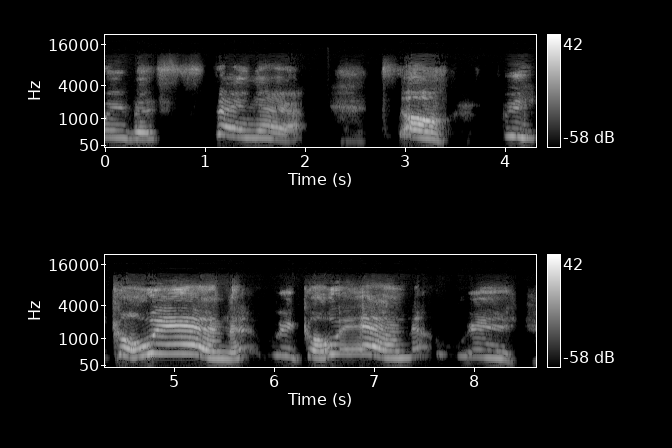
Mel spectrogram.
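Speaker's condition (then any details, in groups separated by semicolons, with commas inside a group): Speech and mobility impairment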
